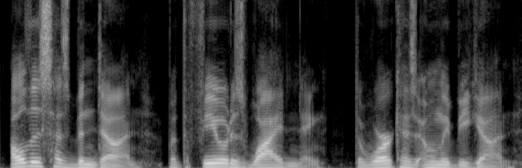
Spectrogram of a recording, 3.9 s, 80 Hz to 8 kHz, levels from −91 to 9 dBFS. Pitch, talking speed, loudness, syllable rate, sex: 125 Hz, 230 wpm, -16 LUFS, 5.5 syllables/s, male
